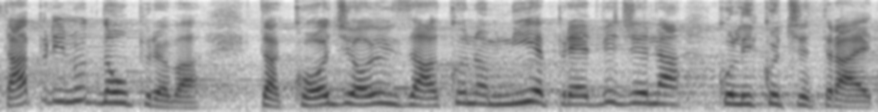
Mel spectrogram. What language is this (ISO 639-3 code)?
srp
